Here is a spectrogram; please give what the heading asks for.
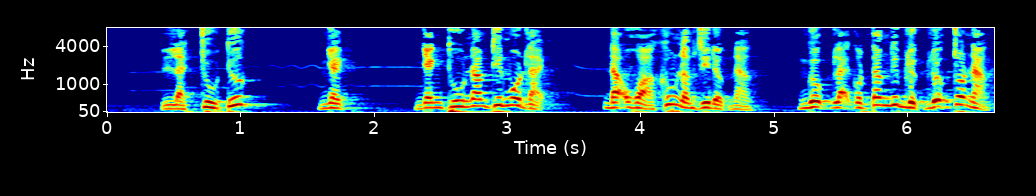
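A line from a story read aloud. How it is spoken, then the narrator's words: Frightened loud cry. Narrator (Vietnamese): Dực La Thiên Vương cảm nhận được sự sợ hãi do thiên địch mang tới mà lớn tiếng la lên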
